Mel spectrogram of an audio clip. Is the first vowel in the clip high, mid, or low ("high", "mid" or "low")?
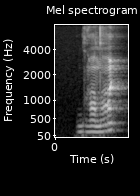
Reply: mid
